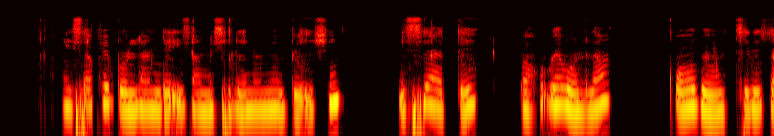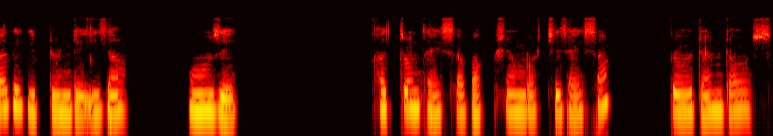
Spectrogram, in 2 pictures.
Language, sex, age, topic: Gamo, female, 18-24, agriculture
